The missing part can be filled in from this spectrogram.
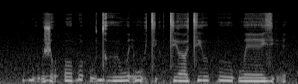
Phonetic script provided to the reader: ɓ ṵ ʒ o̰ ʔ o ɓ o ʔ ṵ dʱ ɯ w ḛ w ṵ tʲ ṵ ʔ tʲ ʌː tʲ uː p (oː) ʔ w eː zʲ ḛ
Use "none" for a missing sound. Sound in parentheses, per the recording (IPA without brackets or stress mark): uː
